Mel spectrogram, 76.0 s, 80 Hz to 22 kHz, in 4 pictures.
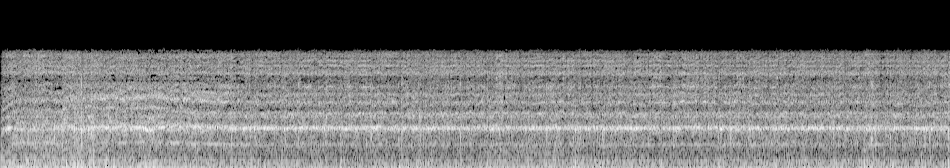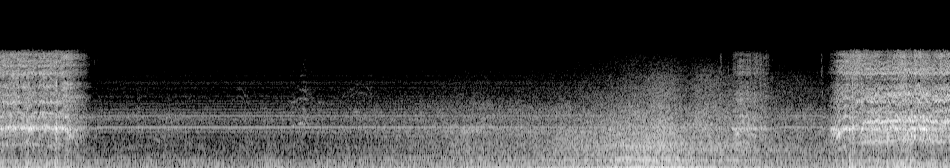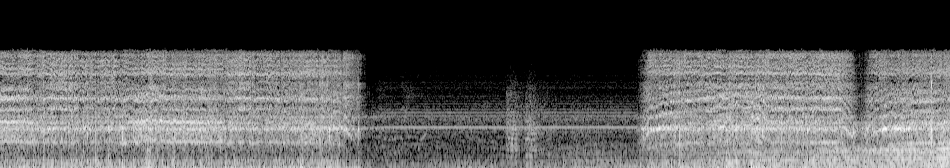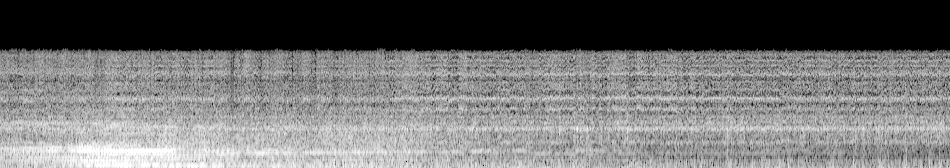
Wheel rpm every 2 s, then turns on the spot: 140, 150, 150, 140, 140, 140, 150, 140, 140, 130, 10, 0, 0, 0, 0, 0, 10, 50, 160, 160, 160, 160, 60, 0, 0, 100, 160, 120, 150, 160, 160, 160, 160, 160, 160, 160, 160, 160.
none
